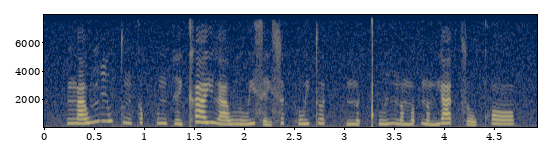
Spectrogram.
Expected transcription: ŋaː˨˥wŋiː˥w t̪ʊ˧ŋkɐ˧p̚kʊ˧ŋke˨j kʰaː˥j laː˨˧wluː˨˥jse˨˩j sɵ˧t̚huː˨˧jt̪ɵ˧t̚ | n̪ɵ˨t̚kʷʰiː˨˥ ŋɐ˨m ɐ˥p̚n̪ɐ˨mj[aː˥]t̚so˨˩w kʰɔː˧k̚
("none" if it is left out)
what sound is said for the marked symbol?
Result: aː˥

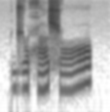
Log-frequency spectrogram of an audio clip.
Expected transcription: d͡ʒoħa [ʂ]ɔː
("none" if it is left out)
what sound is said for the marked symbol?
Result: ʂ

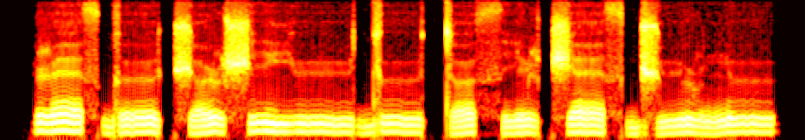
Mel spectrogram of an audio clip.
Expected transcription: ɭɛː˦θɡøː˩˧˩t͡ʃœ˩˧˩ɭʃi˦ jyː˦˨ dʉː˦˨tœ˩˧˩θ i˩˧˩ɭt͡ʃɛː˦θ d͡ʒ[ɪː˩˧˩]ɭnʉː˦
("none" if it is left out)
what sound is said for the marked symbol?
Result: yː˩˧˩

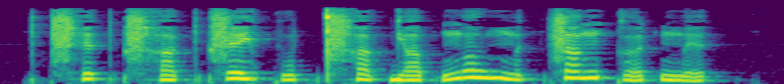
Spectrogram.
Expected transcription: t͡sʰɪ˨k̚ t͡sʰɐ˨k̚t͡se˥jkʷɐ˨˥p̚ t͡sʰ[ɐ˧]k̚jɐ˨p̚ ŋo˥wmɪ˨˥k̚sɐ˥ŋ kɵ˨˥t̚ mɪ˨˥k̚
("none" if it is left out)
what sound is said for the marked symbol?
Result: ɐ˧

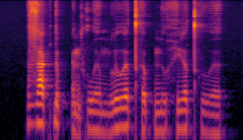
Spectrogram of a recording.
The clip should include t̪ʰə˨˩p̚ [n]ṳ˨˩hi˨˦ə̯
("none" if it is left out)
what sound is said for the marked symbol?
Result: n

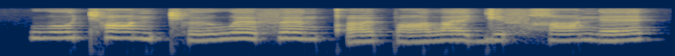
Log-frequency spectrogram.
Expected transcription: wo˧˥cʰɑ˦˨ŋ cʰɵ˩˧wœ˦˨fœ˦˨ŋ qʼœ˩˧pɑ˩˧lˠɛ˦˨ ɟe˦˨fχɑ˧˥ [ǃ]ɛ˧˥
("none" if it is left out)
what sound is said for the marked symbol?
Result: ŋ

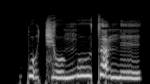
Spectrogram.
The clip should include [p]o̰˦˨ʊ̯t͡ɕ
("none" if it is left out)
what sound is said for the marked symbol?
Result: p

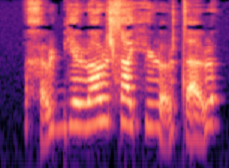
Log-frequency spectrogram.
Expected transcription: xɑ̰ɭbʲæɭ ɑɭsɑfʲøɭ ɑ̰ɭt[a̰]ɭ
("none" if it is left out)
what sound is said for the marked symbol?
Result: a̰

